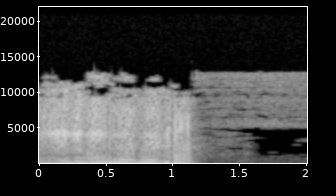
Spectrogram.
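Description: A low, wavering, drawn-out vocal groan, stopping a little over a second in.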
